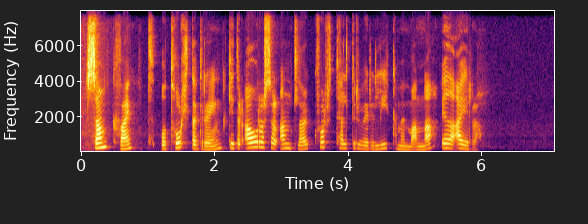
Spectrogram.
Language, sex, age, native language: Icelandic, female, 20-29, Icelandic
